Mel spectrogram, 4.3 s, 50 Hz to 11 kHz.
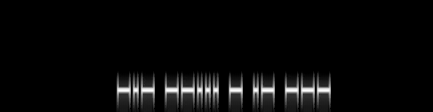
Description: Morse code, heard as a keyed tone, about 30 wpm, 700 Hz. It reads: K7TAO
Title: USA Call Signs - 5 Characters - 4x Character Spacing - 30wpm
